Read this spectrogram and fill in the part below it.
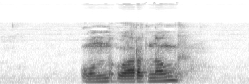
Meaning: disorder (absence of order)
- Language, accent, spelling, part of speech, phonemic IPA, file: German, Austria, Unordnung, noun, /ˈʊnˌʔɔʁdnʊŋ/, De-at-Unordnung.ogg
